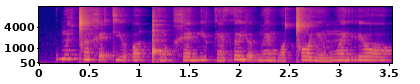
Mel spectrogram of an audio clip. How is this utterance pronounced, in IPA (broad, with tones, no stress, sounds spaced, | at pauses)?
b ə̃˥ ǀ ə̃˧ x ɛ̰˧ tʲ ɤ˧ o̯ ʔ ɔ˧˩ ǃʰ õ˩˧ ʔ x ɛ˧ nʲ ɤ˧˩ k ɛ̃˩˧ θ ə˥˧ j ə̰˧˩ b ɛ̃˧˩ b ɔ˩˧ ǀ ɔ˥˧ lʲ õ˩˧ ŋʷ ɛ̃˥˧ rʲ ɔ˥˧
